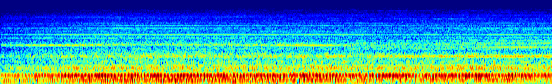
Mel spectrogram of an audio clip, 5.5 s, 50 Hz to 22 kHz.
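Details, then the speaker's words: BOGE high-speed turbo compressor running normally: a smooth, even, fairly quiet hum with one steady tone and a soft airy hiss. It is about 10 dB quieter than a conventional oil-free screw compressor. "Borger high-speed turbo at 10 DB less worlds apart from an oil-free screw and a lot more pleasing to the ear"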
